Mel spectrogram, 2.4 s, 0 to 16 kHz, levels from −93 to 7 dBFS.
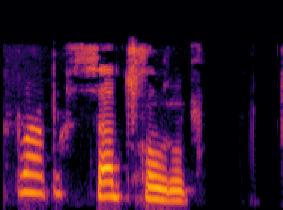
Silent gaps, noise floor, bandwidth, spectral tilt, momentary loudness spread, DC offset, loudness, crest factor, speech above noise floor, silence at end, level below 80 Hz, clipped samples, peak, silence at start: none; -66 dBFS; 8.2 kHz; -4 dB/octave; 11 LU; under 0.1%; -17 LUFS; 16 dB; 49 dB; 0.8 s; -62 dBFS; under 0.1%; -2 dBFS; 0.15 s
